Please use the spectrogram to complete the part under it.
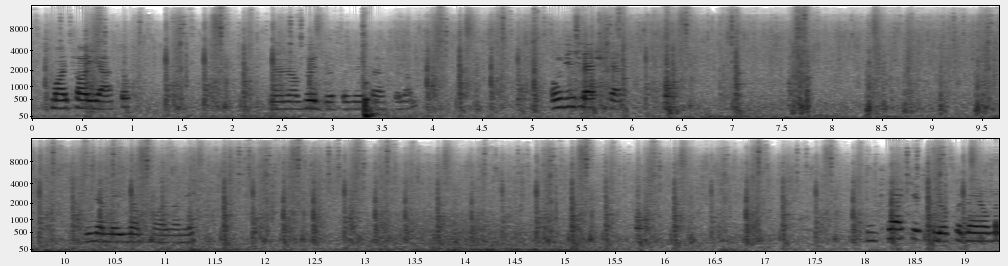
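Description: Footsteps tap quickly on hard steps and ramps.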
